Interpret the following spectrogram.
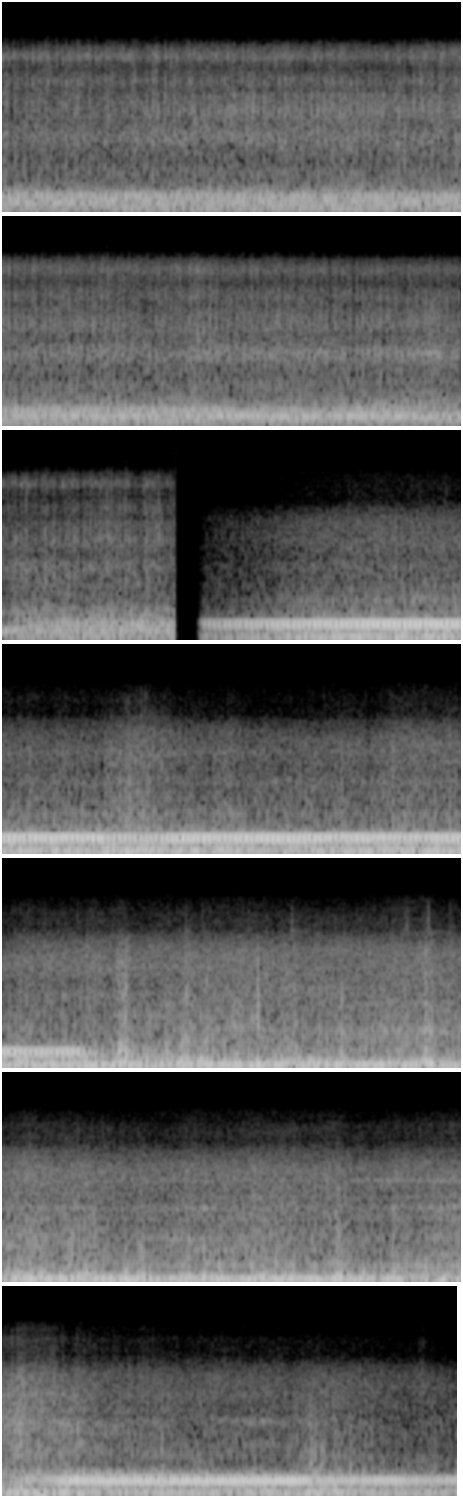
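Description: Motorcycle engine running steadily at highway cruising speed under wind and road noise. The sound cuts out for an instant about a third of the way in, then comes back louder. Later the engine note sinks into the wind noise for several seconds and rises again near the end.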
